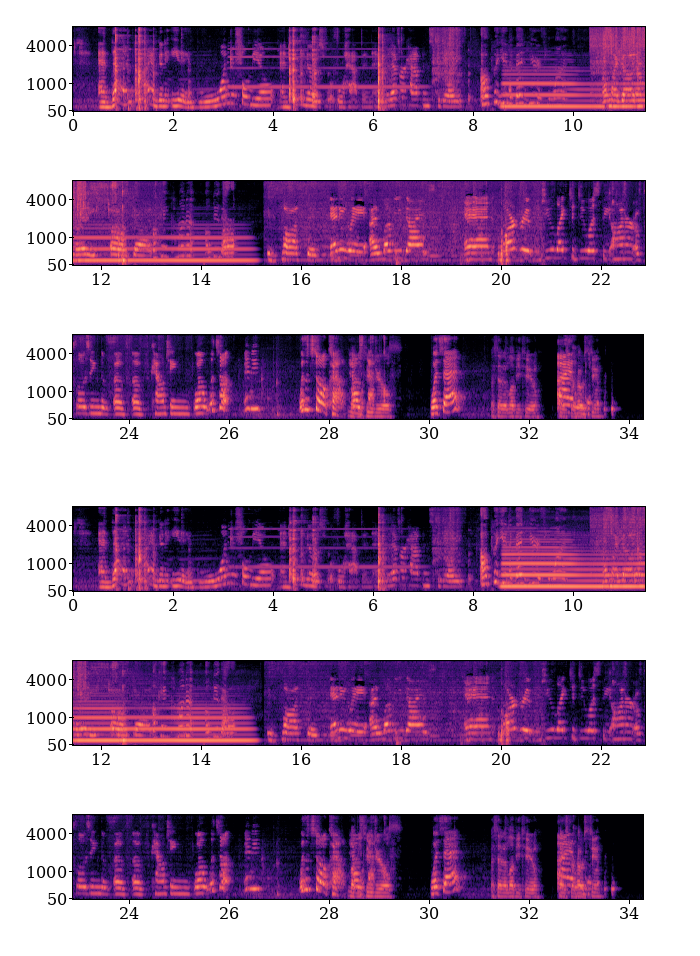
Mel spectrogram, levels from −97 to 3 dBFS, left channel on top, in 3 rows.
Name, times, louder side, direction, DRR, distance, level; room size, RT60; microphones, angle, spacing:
voice 1, 0.0-7.8 10.3-13.1 14.4-14.7 15.3-26.0 26.3-26.7 26.9-27.0 27.4-28.9 30.0-30.7 32.6-33.2 33.6-33.7, left 4 dB, 40° left, 0.3 m, -29 dB
Wind instrument woodwind instrument, 1.9-7.2, left 6 dB, 85° left, 0.6 m, -48 dB
voice 2, 8.1-9.9 13.2-14.5, right 3 dB, 70° right, 0.7 m, -32 dB
Wind instrument woodwind instrument 2, 8.5-15.2, right 4 dB, 90° right, 0.3 m, -25 dB
voice 3, 28.4-29.2 31.2-32.2 32.6-33.5, equal, 25° right, 0.6 m, -34 dB
2.0 x 2.0 x 3.3 m
head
